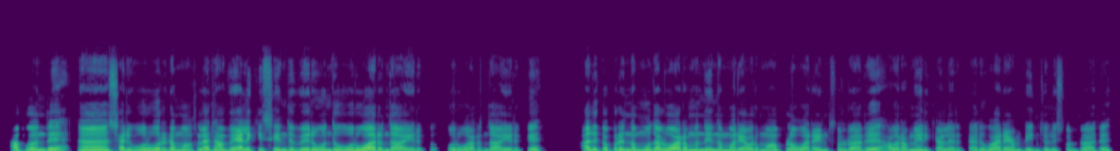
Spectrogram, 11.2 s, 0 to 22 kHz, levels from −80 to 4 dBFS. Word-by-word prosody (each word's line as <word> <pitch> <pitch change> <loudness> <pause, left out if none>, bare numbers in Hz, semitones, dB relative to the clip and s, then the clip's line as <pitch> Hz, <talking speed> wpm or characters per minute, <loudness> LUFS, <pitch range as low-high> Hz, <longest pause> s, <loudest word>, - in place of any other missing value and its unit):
அப்ப 155 +2 -1
வந்து 160 +7 +2 0.3
அ - - +4 0.3
சாரி 135 -5 +1
1 130 +3 +2
வருடம் 155 -3 +1
ஆகல. 125 +8 0
நான் 130 -6 +2
வேலைக்கு 155 +3 +3
சேர்ந்து 140 +4 +1
வெறும் 140 +4 +2
வந்து 130 +4 0
1 130 - +2
வாரம் 130 -2 +4
தான் 125 - +3
ஆயிருக்கும். 105 0 -6
1 115 0 -1
வாரம் 115 0 -3
தான் 115 - +1
ஆயிருக்கு. 105 - -3 0.5
அதுக்கப்புறம் 160 +1 +1
இந்த 150 - +1
1 150 +1 +2
வாரம் 135 -2 +3
வந்து 135 +2 +1
இந்த 130 - 0
மாரி 130 0 +1
அவர் 120 -1 -1
மாப்பிள்ள 125 0 -1
வர்றேன்னு 115 +2 -1
சொல்றாரு. 110 +3 -1 0.2
அவரு 115 -1 0
அமெரிக்கால 115 -4 -2
இருக்காரு. 105 +4 -5
"வர்றேன்" 120 0 +1
அப்டின்னு 100 -1 -5
சொல்லி 105 +1 -4
சொல்றாரு. 100 - -4
125 Hz, 205 wpm, -24 LUFS, 110-145 Hz, 0.5 s, அ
